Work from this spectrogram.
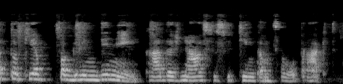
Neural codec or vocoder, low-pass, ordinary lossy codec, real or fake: vocoder, 48 kHz, 128 mel bands, Vocos; 14.4 kHz; MP3, 48 kbps; fake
